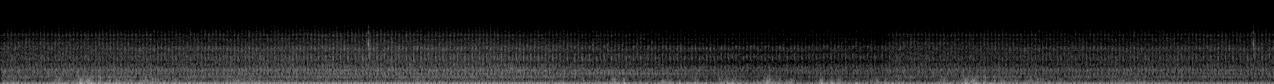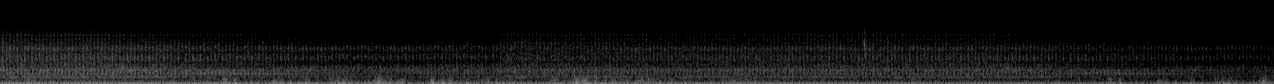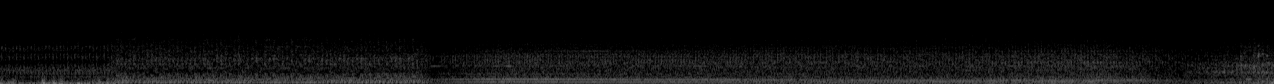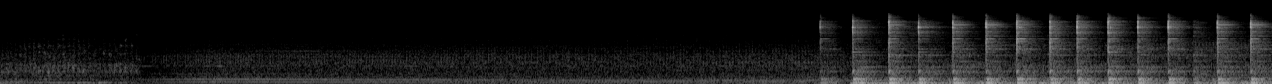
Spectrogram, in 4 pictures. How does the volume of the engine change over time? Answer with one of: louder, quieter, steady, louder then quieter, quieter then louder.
quieter.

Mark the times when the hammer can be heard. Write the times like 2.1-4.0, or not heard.
46.4-50.9.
